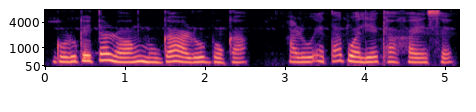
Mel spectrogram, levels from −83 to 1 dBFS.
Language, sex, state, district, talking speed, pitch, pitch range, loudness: Assamese, female, Assam, Kamrup Metropolitan, 125 wpm, 250 Hz, 235-270 Hz, -16 LUFS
